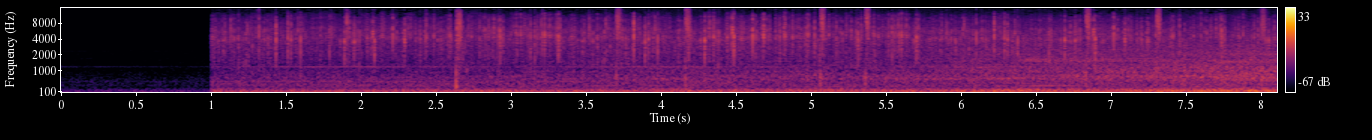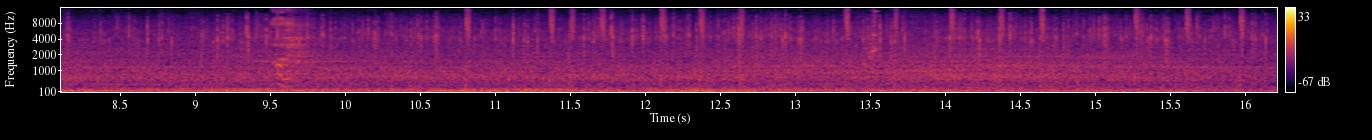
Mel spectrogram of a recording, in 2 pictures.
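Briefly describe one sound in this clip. Footsteps tap quickly and steadily on a hard floor.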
